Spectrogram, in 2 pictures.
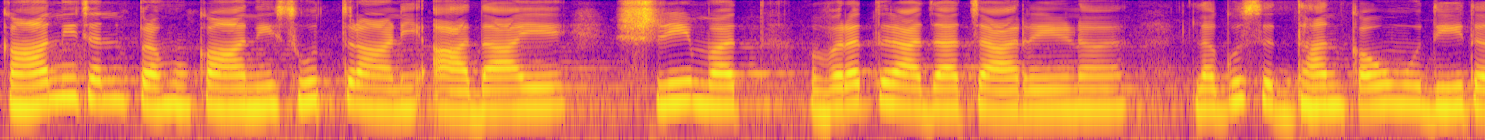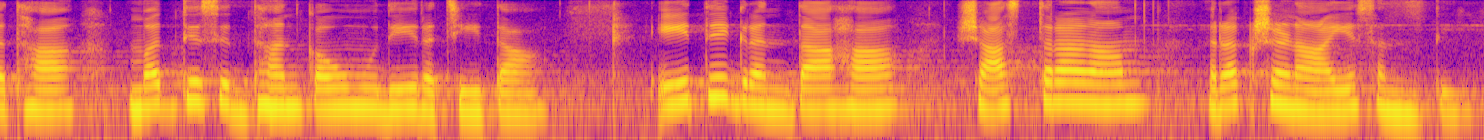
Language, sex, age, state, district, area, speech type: Sanskrit, female, 18-30, Rajasthan, Jaipur, urban, spontaneous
